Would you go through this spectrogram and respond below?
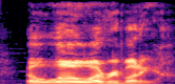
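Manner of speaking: very loud, high belting. Told they could imitate Markiplier, the speaker tries it: Markiplier impression. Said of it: "impression of Markiplier".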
